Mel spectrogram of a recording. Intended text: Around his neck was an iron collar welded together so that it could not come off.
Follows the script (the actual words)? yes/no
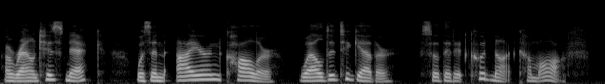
yes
